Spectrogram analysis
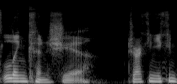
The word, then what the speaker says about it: Lincolnshire: I want to put an immediate stop to your pronunciation of that. It's Lincolnshire.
